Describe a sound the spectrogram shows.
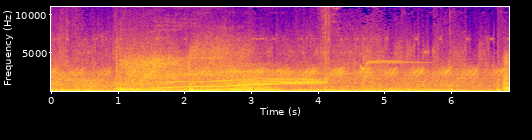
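A crackling energy blast roars and whooshes.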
